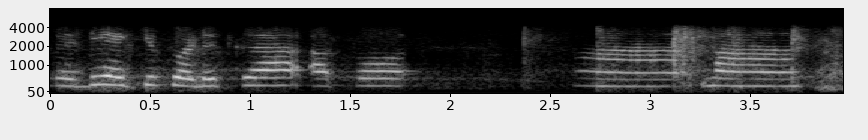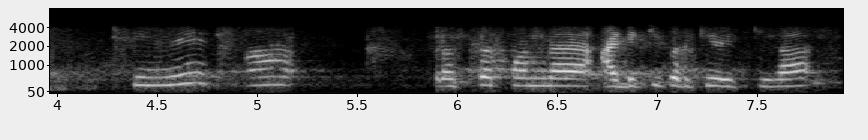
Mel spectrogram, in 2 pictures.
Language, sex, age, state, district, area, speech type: Malayalam, female, 18-30, Kerala, Idukki, rural, conversation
